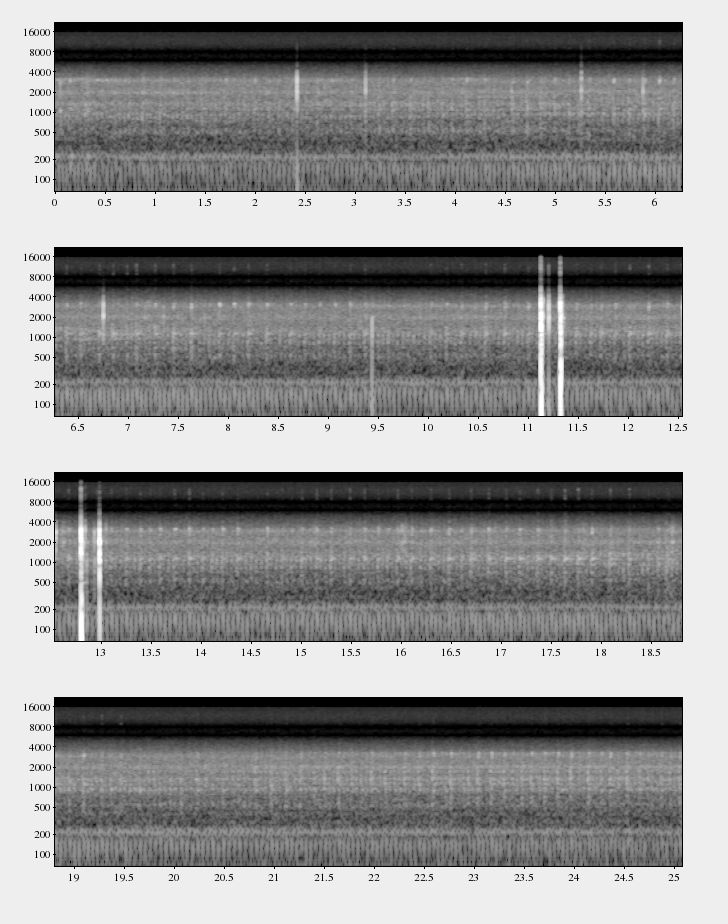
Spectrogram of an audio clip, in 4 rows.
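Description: Tomos APN 6 moped's two-stroke single-cylinder engine idling faintly and steadily, with light scattered ticks. Two pairs of sharp clicks stand out about eleven and thirteen seconds in.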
